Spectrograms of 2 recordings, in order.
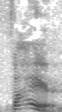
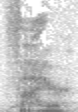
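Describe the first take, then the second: First: It is screamed loudly. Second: It is said softly and gently.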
